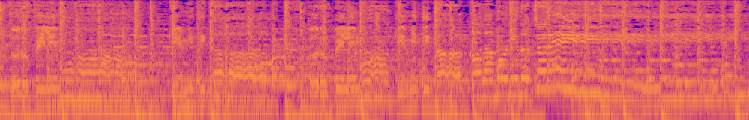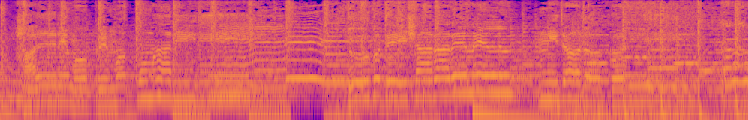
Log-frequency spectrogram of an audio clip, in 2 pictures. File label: Odia Song Ringtone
